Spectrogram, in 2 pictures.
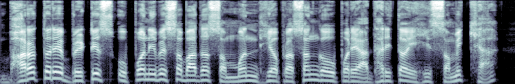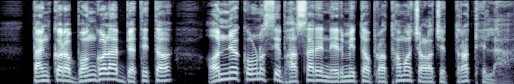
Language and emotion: Odia, neutral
